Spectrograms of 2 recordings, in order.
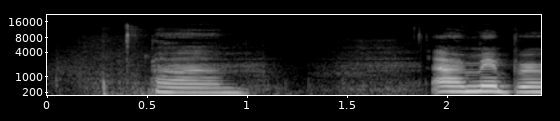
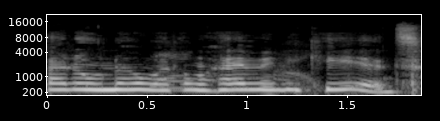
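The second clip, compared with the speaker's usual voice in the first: retold freak-out; 7 semitones higher than usual. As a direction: replay your own helpless panic, voice raised. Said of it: "like, I was freaking out".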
